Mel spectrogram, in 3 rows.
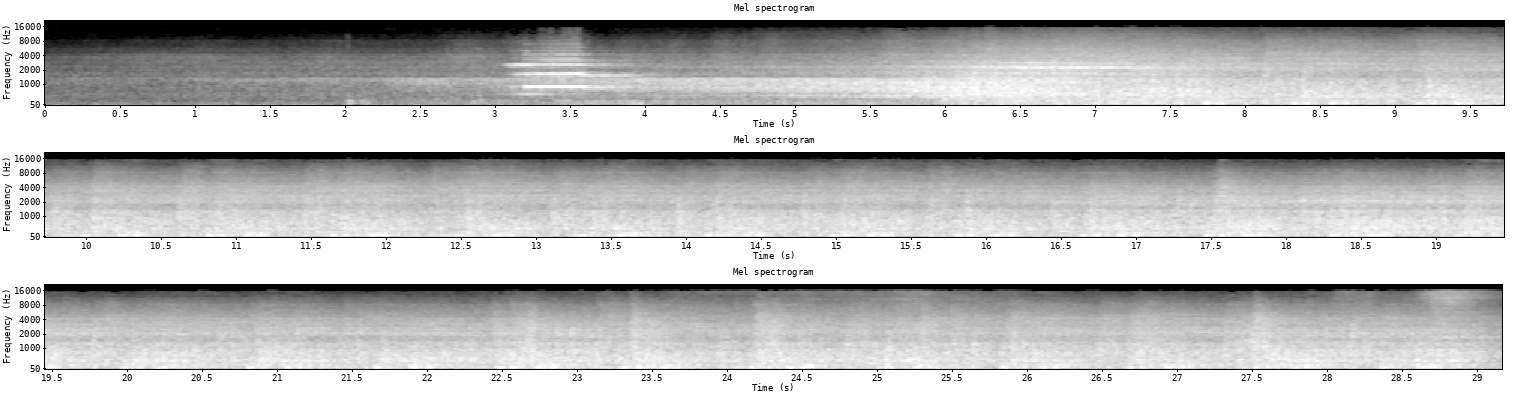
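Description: JR Freight EF210 electric locomotive sounding one short horn blast about three seconds in, then the freight train running past close by, its container wagons' wheels rolling steadily on the rails before the sound drops away as the last wagons pass at the end.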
